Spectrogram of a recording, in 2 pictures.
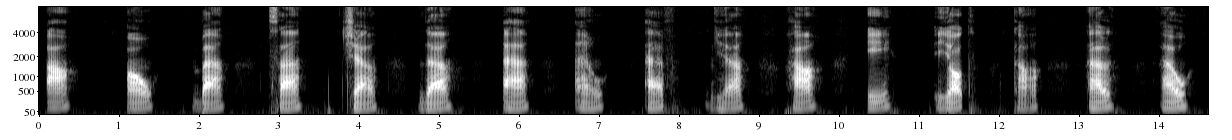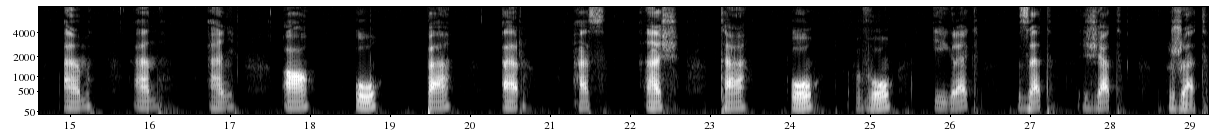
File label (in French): Alphabet polonais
